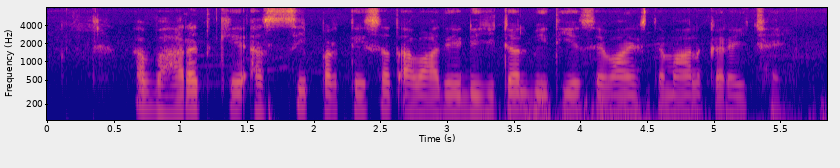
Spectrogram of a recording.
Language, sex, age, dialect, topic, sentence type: Magahi, male, 18-24, Western, banking, statement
